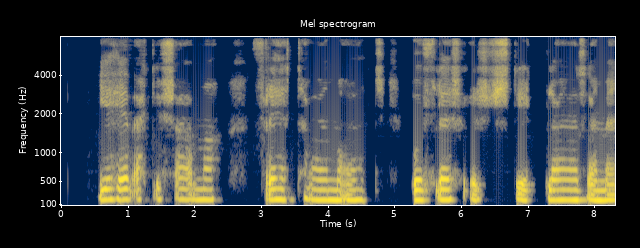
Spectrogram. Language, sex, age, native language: Icelandic, male, 12, Icelandic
